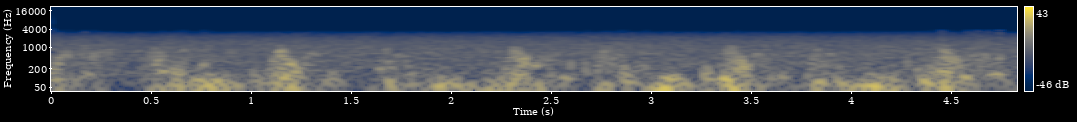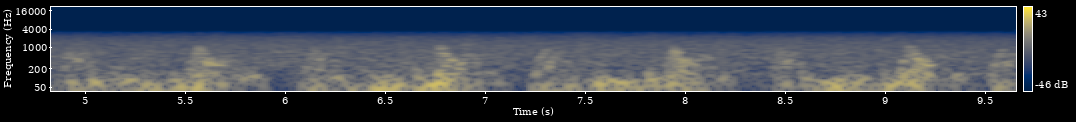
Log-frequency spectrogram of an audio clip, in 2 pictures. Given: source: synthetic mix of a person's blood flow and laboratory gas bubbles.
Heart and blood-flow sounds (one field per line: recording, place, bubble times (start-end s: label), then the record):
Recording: Doppler ultrasound of blood flow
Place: precordium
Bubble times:
0.00-0.31 s: bubbles
0.47-0.81 s: bubbles
2.57-3.03 s: bubbles
3.40-3.51 s: bubbles
4.24-4.80 s: bubbles
5.03-5.10 s: bubbles
From the record:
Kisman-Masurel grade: 221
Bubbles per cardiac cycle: several, 3 to 8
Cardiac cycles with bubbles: 10 to 50%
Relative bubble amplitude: barely perceptible (0.100 to 0.250)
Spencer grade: 2 (many but less than half of the cardiac periods contain bubble signals, singularly or in groups)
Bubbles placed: only in the low amplitude regions of the cardiac cycle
